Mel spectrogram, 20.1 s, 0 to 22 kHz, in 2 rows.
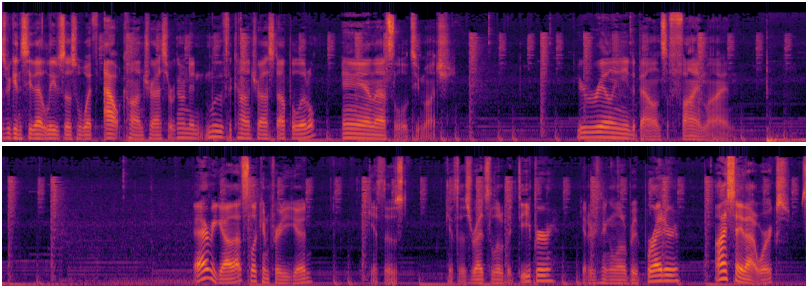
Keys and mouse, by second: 14.5-15.1 middle drag, 15.1 middle drag, 15.3 middle click, 16.2 middle drag, 16.4 middle click, 19.6-19.9 middle drag.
